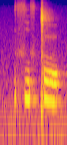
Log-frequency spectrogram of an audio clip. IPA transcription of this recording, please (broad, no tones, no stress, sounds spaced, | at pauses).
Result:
sʲ ə sʲ ǀ ʏː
